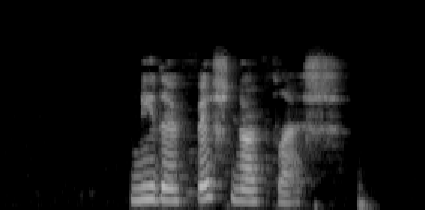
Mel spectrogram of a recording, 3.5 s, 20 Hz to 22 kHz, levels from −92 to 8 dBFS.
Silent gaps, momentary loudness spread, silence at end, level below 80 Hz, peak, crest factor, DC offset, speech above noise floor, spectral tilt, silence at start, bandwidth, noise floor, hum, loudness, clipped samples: none; 10 LU; 0.5 s; -80 dBFS; -12 dBFS; 22 dB; under 0.1%; 53 dB; -2.5 dB/octave; 1.1 s; 7.8 kHz; -84 dBFS; none; -29 LUFS; under 0.1%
